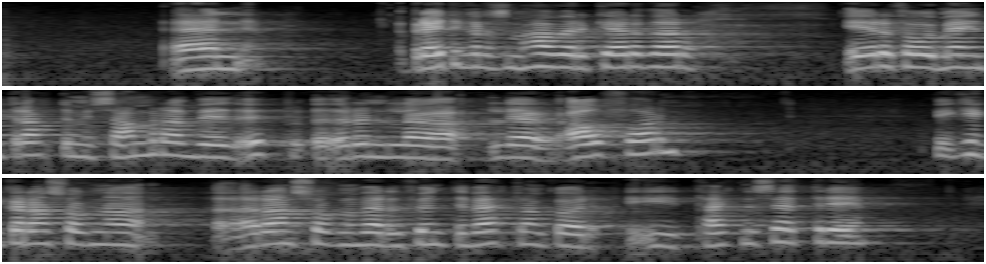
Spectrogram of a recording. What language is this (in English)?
Icelandic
